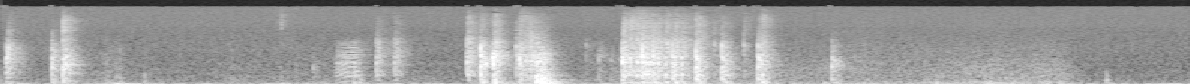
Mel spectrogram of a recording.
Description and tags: its just a recording of myself siting on a plastic chair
